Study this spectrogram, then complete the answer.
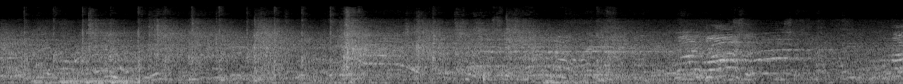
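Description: Ice skates scrape across the ice in a large echoing rink.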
